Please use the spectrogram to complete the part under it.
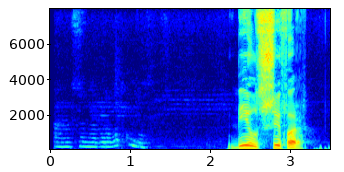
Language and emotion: Russian, positive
